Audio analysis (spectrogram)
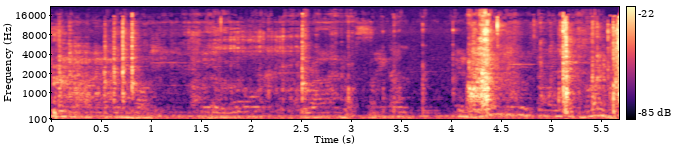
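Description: Scissors or a blade cut through the top of a handmade paper envelope box for a shadow box, giving a run of scratchy, rasping cuts that swell near the end, with a low voice murmuring underneath.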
